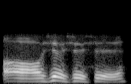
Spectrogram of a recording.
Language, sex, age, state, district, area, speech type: Assamese, male, 45-60, Assam, Barpeta, rural, conversation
